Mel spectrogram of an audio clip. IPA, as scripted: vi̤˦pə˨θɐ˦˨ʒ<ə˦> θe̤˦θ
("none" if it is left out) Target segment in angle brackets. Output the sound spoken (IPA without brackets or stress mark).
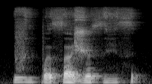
ʏ˦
